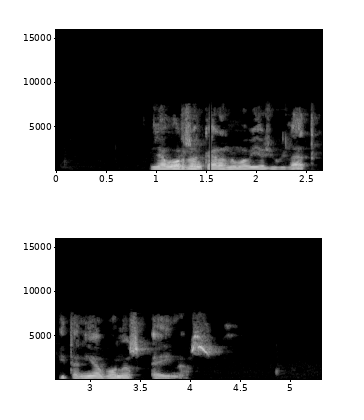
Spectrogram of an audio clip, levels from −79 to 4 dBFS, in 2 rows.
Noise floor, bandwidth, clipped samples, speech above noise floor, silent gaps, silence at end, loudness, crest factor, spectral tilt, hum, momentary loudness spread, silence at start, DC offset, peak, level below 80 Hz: -76 dBFS; 8 kHz; under 0.1%; 56 dB; none; 1.05 s; -21 LUFS; 20 dB; -5.5 dB/octave; none; 10 LU; 0.95 s; under 0.1%; -2 dBFS; -60 dBFS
